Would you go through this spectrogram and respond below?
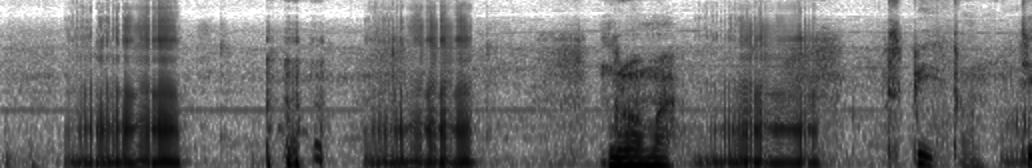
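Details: A resting Chihuahua snores in low, rasping breaths that repeat about every two and a half seconds, eyes open, with snorts.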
